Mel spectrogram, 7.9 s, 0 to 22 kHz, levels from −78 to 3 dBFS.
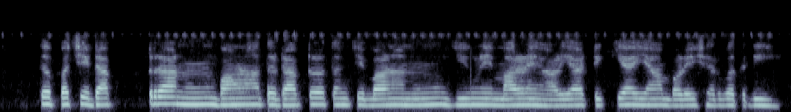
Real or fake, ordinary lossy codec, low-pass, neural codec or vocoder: real; Opus, 16 kbps; 7.2 kHz; none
